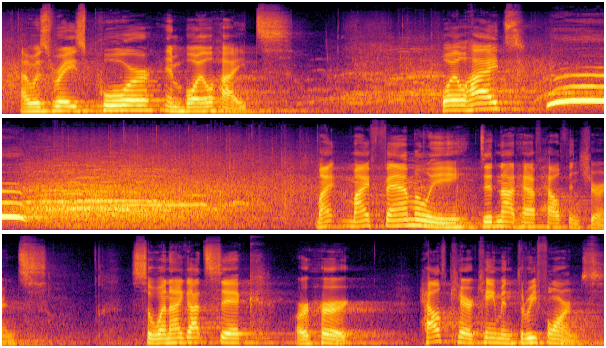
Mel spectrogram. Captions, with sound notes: I was raised poor in Boyle Heights. Boyle Heights, yea. [ Applause ] My -- my family did not have health insurance. So when I got sick or hurt, healthcare came in three forms.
